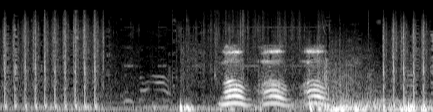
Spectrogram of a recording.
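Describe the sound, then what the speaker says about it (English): Rapid automatic gunfire bursts in a Warzone match, loud repeated shots in clusters, with a player's brief exclamation of surprise partway through. "Who is he shooting at over here?"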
